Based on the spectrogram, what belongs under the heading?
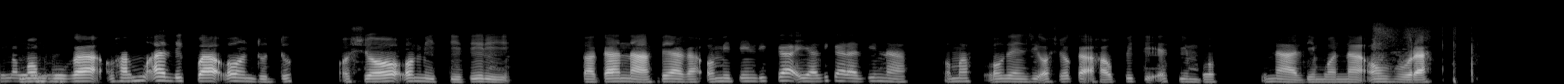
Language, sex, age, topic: Oshiwambo, male, 18-24, agriculture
